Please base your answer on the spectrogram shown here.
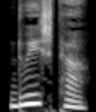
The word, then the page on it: ದ್ವಿಷ್ಠ: dviṣṭha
